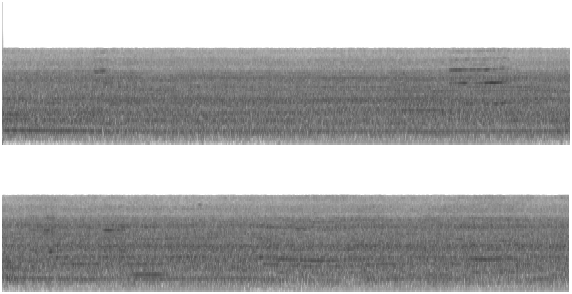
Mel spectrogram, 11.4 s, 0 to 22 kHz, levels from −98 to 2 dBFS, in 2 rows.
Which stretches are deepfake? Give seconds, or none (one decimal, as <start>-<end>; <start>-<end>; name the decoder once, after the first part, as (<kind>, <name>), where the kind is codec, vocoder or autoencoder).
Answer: 1.4-2.8 (autoencoder, DAC-VAE); 5.3-6.2; 8.1-8.7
